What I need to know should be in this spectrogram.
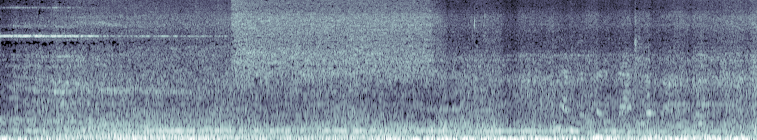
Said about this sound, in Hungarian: Jön is a metró. Jön a metró.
